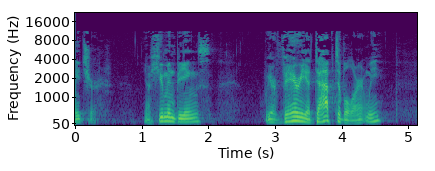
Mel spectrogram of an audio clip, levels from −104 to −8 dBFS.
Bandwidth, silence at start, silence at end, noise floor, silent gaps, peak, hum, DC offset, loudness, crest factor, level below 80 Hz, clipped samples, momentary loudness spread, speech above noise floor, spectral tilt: 11.5 kHz; 0 s; 0.55 s; -73 dBFS; none; -12 dBFS; none; under 0.1%; -33 LUFS; 22 dB; -72 dBFS; under 0.1%; 18 LU; 40 dB; -5.5 dB/octave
